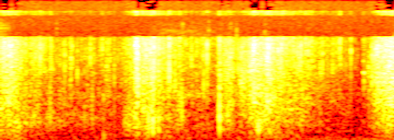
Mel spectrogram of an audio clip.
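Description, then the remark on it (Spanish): Footsteps of two people crunch through a forest floor at a steady walking pace as they head into the forest, with rustling, crackling steps over dry leaves and twigs. No one speaks. “Laura y Constantino se dirigían al bosque”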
